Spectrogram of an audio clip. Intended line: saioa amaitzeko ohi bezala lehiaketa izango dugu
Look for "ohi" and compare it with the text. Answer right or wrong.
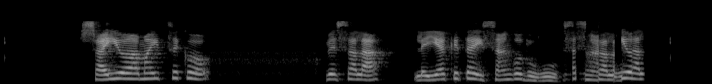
wrong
